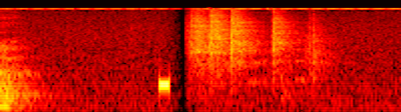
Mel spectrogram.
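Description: A single short electronic beep at one steady pitch, a little under a second in, marking a cut in the edit. A laugh trails off at the very start, and brief breathy hissing follows the beep.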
